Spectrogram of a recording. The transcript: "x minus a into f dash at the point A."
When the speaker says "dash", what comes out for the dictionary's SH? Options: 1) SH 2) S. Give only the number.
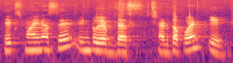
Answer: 2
